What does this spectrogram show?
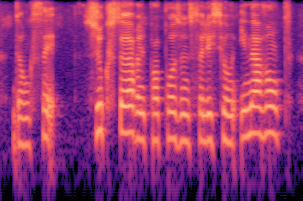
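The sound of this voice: Speaking at a moderate pace with a non-native accent, a woman has a medium pitch, a dark, mellow tone and ordinary pitch variation. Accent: foreign, non-French.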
